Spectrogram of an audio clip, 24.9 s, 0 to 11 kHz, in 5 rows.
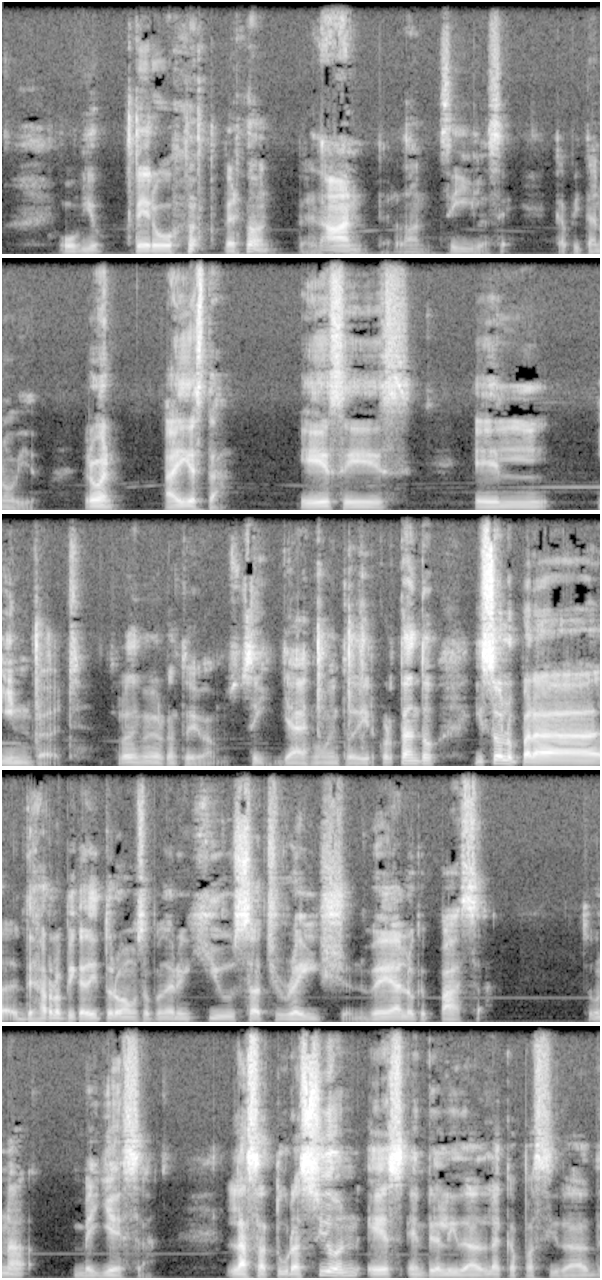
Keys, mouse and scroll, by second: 0.8 click, 1.9 BackSpace, 2.4 5, 2.5 Return, 5.9 click, 7.5-9.6 drag, 9.9 click, 11.1 x, 12.3 click, 12.9 click, 13.7 shift+a, 16.0 click, 17.6 click, 18.9-20.0 drag, 21.1-22.4 drag.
